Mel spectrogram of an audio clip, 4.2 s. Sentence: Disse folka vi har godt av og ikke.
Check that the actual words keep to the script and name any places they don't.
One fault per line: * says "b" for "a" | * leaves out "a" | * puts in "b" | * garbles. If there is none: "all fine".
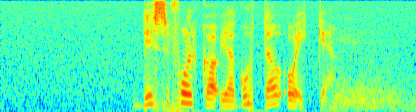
all fine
